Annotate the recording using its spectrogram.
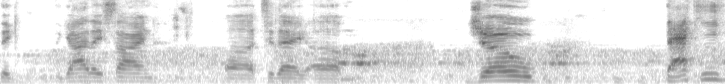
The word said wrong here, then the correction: Bachie: Bachie. I think that's how you say his name. Uh, it's, going to be depth. It's going to be uh, Bachie. know, I think it's stuff Bachie. like that. – Bachie, yeah. So, but I think like last year, the yeah.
